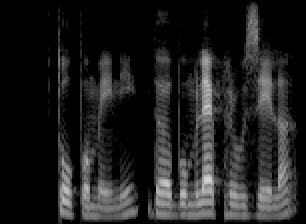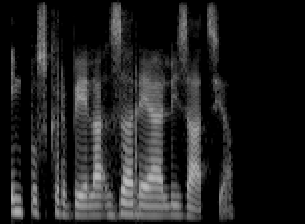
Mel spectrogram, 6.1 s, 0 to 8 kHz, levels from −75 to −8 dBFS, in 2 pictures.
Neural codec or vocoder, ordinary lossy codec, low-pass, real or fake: codec, 16 kHz, 0.9 kbps, LongCat-Audio-Codec; none; none; fake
